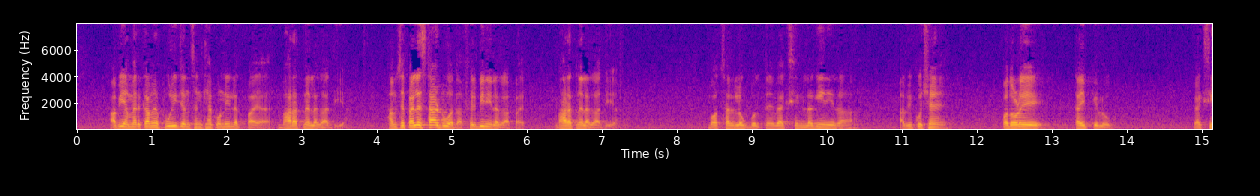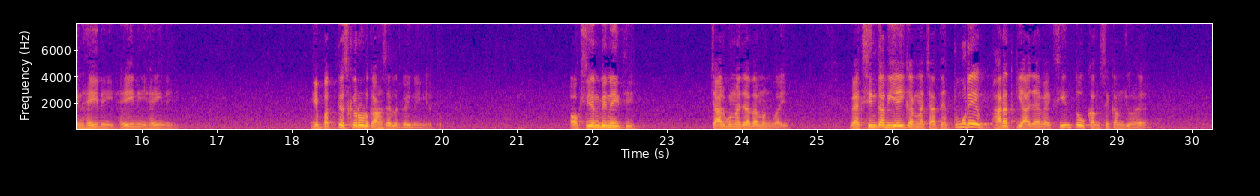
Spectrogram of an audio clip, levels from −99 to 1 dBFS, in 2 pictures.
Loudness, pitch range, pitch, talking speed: -22 LUFS, 100-155 Hz, 130 Hz, 180 wpm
